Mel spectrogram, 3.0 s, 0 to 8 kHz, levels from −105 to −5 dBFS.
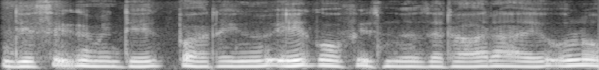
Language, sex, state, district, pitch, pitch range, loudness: Hindi, female, Bihar, Katihar, 195 Hz, 185-210 Hz, -17 LUFS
